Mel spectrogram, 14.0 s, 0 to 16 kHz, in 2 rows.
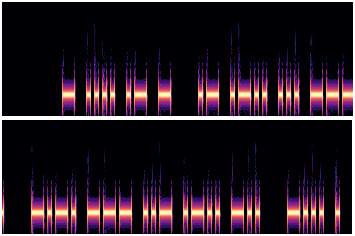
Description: Morse code, heard as a keyed tone, about 16 wpm, 700 Hz. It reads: THAT ALSO COULD BE
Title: Sentences from Top 1000 Words - Review Part 1 - 15wpm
